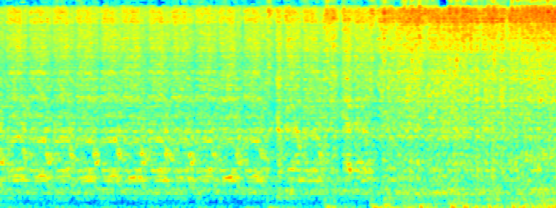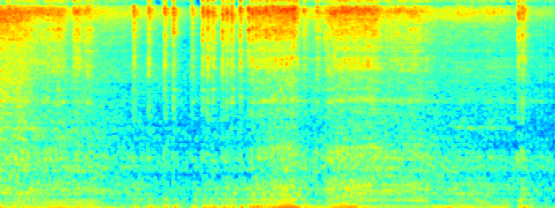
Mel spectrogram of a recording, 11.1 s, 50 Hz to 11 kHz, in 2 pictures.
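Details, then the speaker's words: 126 petrol car, off the road over 10 years: starter churns, then it catches on petrol poured down the carb and runs unevenly briefly before dying. It isn't pulling fuel from the tank; owner plans fresh fuel, new fuel lines and filter. "okay so there was a success the engine ran albeit not for long we did run out of fuel in the end"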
